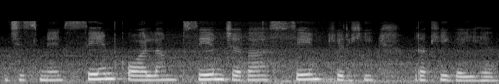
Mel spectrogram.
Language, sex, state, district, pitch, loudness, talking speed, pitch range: Hindi, female, Chhattisgarh, Raipur, 205 Hz, -14 LUFS, 120 wpm, 195-225 Hz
